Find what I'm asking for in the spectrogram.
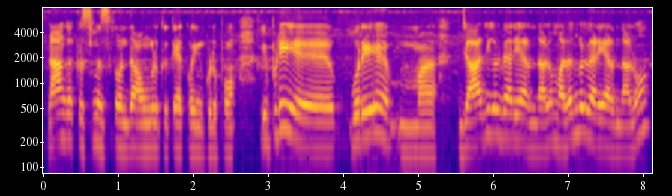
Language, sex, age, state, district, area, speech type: Tamil, female, 60+, Tamil Nadu, Thoothukudi, rural, spontaneous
